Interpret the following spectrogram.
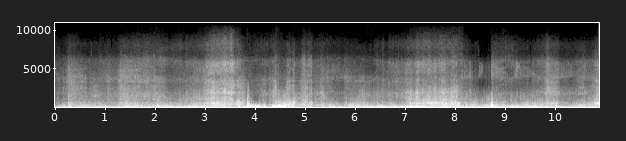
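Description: Wind rushing over the microphone during a fast descent on a groomed ski slope, mixed with the hiss and scrape of edges on packed snow that swells through the turns. A burst of low wind buffeting about four seconds in is the loudest moment.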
